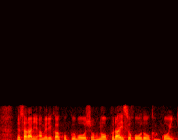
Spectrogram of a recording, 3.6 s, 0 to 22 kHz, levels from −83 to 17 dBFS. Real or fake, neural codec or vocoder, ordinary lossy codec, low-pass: real; none; none; 5.4 kHz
